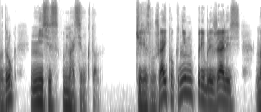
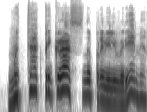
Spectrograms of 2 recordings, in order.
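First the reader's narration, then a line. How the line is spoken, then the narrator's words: Exclaimed. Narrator (Russian): воскликнула она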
